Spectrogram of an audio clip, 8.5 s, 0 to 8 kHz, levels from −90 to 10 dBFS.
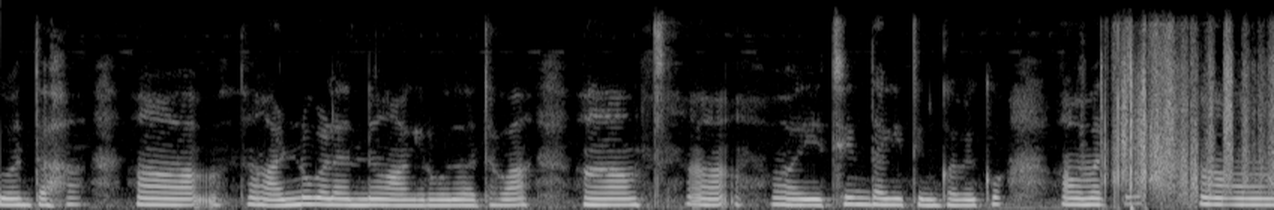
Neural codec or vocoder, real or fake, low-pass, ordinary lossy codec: none; real; 7.2 kHz; Opus, 64 kbps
